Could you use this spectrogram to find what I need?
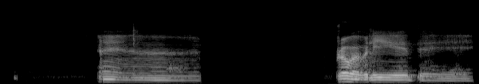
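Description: A man speaks in slow, drawn-out words through an online call.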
